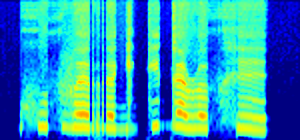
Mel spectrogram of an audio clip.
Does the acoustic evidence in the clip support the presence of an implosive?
no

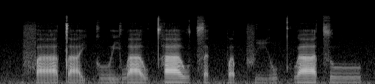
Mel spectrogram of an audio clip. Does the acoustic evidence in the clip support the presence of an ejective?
no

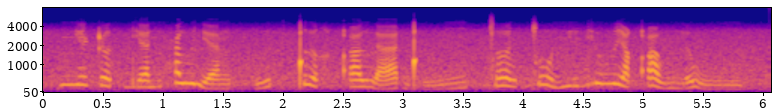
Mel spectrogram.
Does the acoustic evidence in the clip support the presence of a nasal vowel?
no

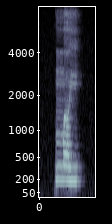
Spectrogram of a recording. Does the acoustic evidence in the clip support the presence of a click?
no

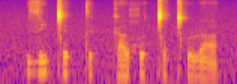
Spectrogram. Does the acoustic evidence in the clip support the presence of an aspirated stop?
yes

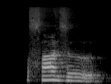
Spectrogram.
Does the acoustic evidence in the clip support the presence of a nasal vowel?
yes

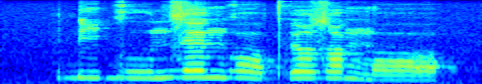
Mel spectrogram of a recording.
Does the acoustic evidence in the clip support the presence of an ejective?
yes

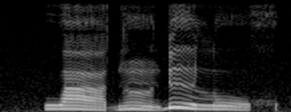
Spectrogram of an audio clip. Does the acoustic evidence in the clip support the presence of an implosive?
yes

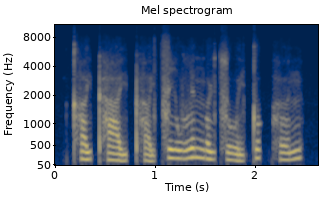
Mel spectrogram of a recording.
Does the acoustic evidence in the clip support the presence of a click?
no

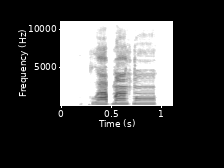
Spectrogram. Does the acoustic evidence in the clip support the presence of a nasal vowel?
yes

